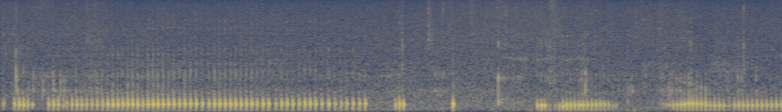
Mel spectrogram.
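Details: Leopard being scratched, rumbling in a fast, even pulse for about three seconds, then in shorter broken bursts with small clicks between them.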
